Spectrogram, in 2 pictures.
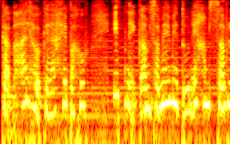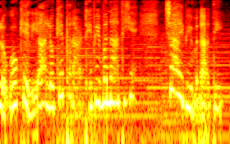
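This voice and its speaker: A woman's voice: sits high, a little slow, mellow, soft background music. A woman voicing a kindly, helpful older woman of the family in a cartoon story. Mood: amazed.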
